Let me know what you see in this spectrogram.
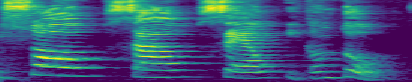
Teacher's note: Há letras diferentes que representam o mesmo fonema, como a letra U e a letra L, quando aparecem ao final das palavras, como em sol, sal, céu e cantor.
